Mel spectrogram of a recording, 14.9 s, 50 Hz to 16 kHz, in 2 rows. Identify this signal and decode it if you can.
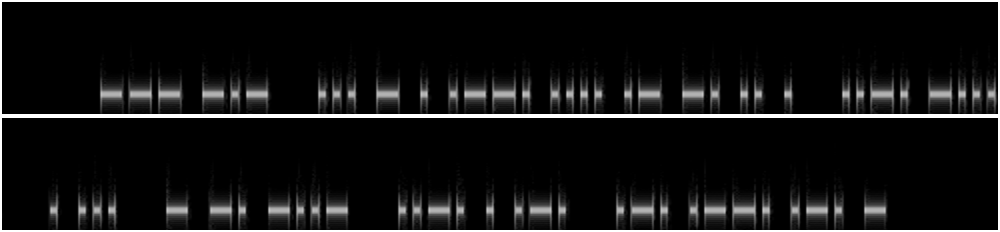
Morse code, heard as a keyed tone, about 22 wpm, 700 Hz. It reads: OK STEPHANIE FB ES TNX FER RPRT
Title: Practice QSO - Exchange 2 - Info - 22wpm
